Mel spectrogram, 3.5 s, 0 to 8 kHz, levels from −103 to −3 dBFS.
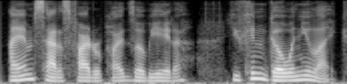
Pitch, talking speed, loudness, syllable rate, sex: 135 Hz, 190 wpm, -19 LUFS, 5.4 syllables/s, male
